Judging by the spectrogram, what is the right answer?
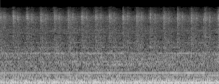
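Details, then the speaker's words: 1986 Lesharo RV with V6 conversion, stale engine on first road test: cold idle low and lumpy with an uneven, stumbling beat; exhaust smells rich, owner suspects an ignition issue, mechanically seems okay, not yet diagnosed; rough idle. "so it sounds like an ignition issue at high rpm it's not clunking nothing sounds loose no valve issues you know it it sounds like mechanically it's okay"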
